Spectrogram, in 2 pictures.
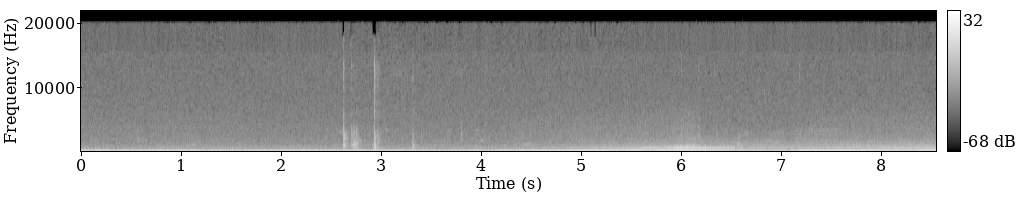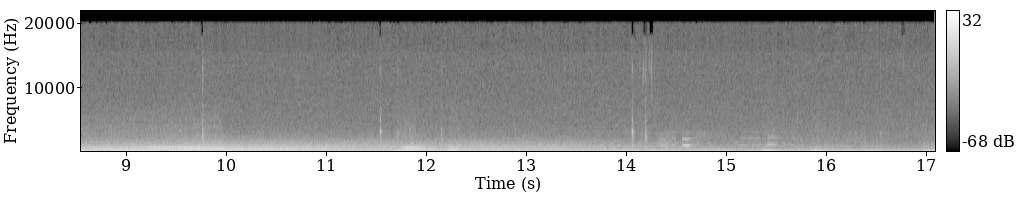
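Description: An AI-designed 2001 sporty economy car races in the BeamNG driving game, its engine revving loudly and climbing in pitch through several gear shifts, holding a steady, close engine drone throughout.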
